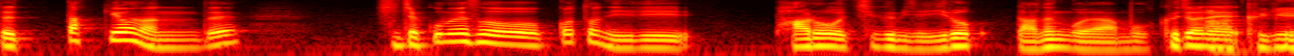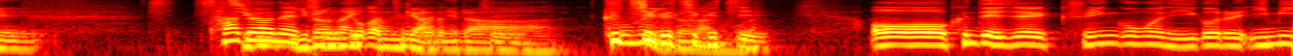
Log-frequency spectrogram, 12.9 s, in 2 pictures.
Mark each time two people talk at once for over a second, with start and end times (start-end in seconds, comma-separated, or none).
7.6-10.3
